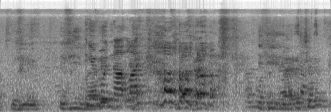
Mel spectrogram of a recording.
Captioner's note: laughs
